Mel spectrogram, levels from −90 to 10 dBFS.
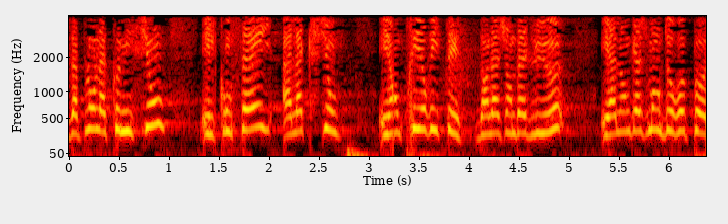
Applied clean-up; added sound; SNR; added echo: none; none; none; none.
